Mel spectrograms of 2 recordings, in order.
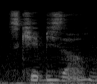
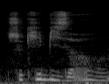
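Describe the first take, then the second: No difference in how they are said.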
